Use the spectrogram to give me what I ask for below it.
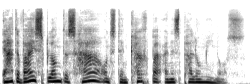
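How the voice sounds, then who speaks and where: A man reading an audiobook with steady storytelling narration and dramatic lifts. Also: fairly high pitch, a little slow, slightly rough, no echo, studio quality. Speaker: audiobook reader. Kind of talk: scripted narration.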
